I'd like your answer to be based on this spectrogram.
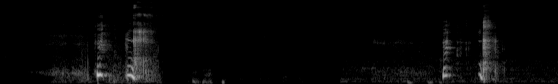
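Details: Morning sneezing attack just after waking: two pairs of sharp, explosive sneezes, each preceded by a quick intake of breath, with a short pause between pairs.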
